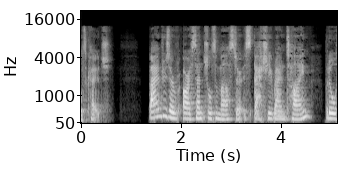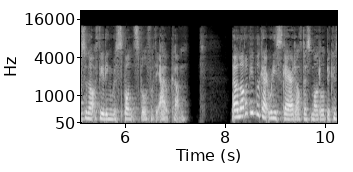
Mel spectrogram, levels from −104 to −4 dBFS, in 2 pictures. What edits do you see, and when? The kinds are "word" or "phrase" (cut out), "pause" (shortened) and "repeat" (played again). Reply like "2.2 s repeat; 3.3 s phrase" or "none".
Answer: none

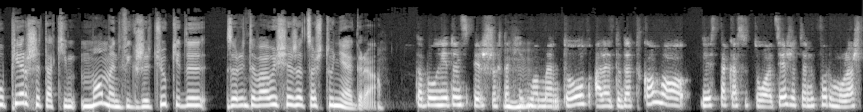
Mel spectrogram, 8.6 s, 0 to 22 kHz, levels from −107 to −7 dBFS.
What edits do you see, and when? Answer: none

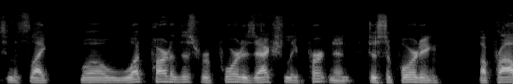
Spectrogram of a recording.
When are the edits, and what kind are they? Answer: 3.6 s pause

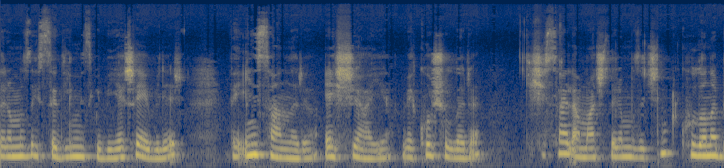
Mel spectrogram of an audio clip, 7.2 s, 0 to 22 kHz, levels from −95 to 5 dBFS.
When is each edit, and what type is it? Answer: none

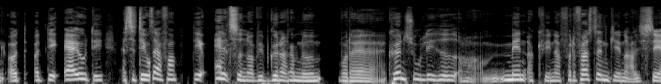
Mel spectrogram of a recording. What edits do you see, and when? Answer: 1.1 s pause; 1.5 s word; 1.8 s pause; 2.9 s word; 3.9 s word

